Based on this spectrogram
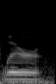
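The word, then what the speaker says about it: Loehr: actually a lir which is uh the correct pronunciation but it's l o e HR so I've been saying Lord It's lar Dr lar if you see this thank you for all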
